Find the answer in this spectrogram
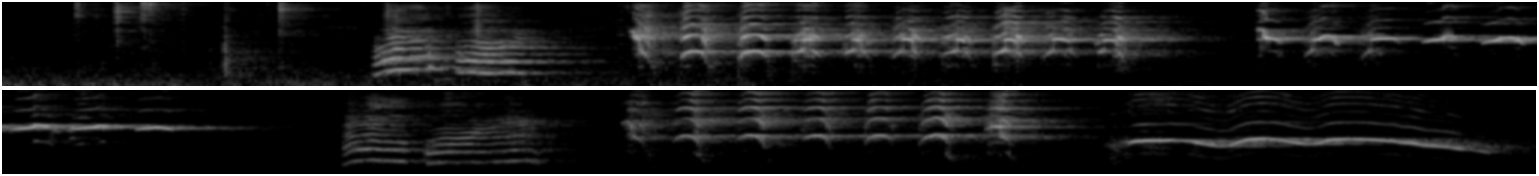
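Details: In its cage with new jingly toys, a cockatoo chatters: a falling squawk, rapid pulsed 'woo' runs, a steady tone, speech-like bent syllables, and a closing wavering whoop series, faint rustling at the start.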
